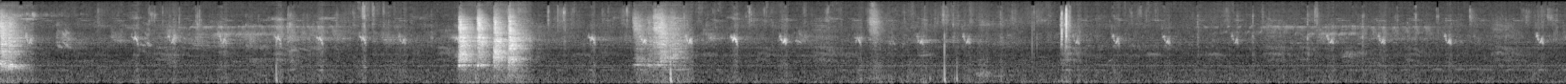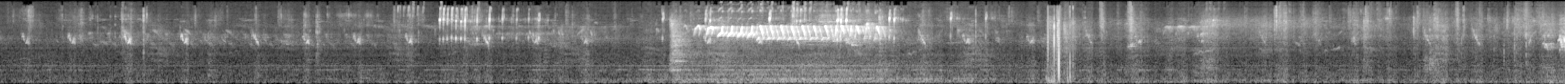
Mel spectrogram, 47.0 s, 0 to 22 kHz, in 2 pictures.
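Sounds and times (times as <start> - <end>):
birds chirping: 23.0 - 46.9
loud rapid bird trill: 33.5 - 37.5.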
